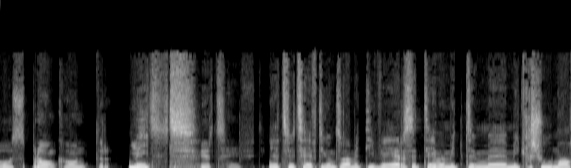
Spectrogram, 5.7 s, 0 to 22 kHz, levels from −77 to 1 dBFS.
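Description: From start to finish the speech carries sample clock jitter: a timing wobble of a few microseconds moves each sample off its instant, giving an error about 25 dB below the signal that is heard as hiss and roughness rising on loud, bright passages and gone in pauses.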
